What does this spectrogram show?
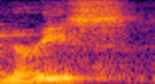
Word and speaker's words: Maryse: Bella are going to face the Miz and Maryse.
